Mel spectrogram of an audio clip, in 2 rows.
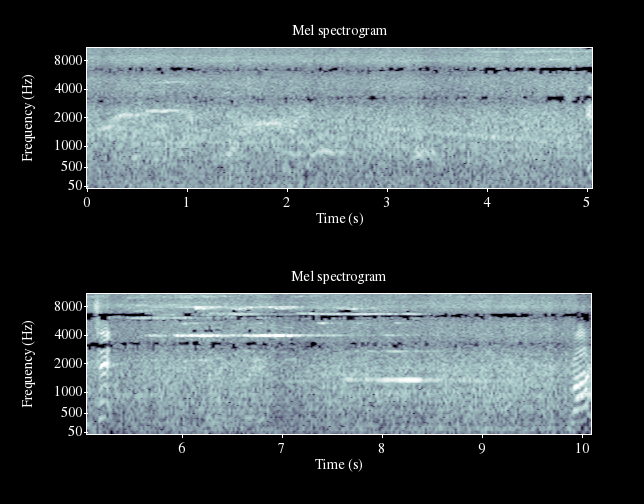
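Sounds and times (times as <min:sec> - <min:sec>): metal-on-metal squealing: 0:05.4 - 0:08.7.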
